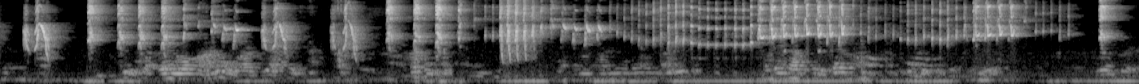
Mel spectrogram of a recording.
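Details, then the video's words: Long-tailed shrike song of short harsh bursts that build into a long, continuous scratchy trill with twittering mimic-like notes, then end in sharp isolated calls; a low hum runs underneath. "Pancingan cendet habis mabung pasti bunyi"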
